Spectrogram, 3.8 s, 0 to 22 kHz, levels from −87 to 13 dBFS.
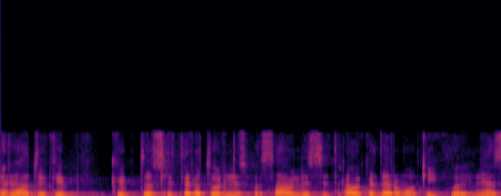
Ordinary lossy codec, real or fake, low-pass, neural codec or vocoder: MP3, 64 kbps; fake; 7.2 kHz; codec, 16 kHz, 6 kbps, DAC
